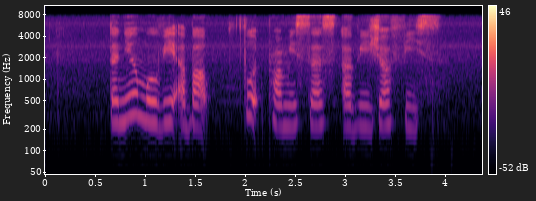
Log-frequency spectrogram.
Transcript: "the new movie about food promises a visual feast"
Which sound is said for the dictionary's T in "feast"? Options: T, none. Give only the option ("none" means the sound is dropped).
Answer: none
